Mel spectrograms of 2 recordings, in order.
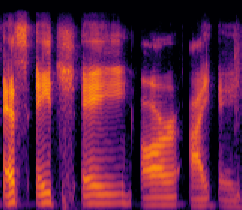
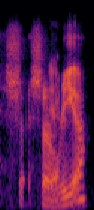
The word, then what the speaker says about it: Sharia: the Quran and the Hadith um so it's s h a r i a Sharia Sharia Sharia I thought I was close until you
